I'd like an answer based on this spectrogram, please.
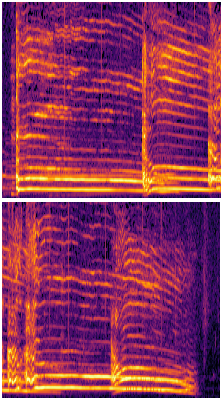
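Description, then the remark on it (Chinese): Mournful wolf-like howling from the twin brothers Romulus and Remus, several long overlapping howls that rise and slowly sag in pitch, loud, sustained for about eight seconds before fading, with no talking. “罗马拉斯和雷摩斯两兄弟得知自己悲惨的身世，不禁发出了一串串野狼般凄厉的吼声”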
